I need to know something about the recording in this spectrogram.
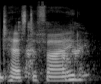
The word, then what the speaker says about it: testified: lower in pitch faster notice the ed ending here in testified it's just a sound it's the d sound so there's no extra syllable it's not a vowel and a consonant it's just a consonant and that's because the sound before was not a t or a d testified so just a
